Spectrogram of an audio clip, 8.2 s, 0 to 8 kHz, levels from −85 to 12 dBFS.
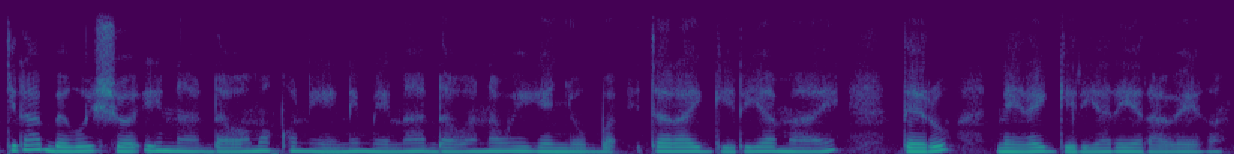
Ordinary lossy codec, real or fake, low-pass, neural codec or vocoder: none; real; 7.2 kHz; none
